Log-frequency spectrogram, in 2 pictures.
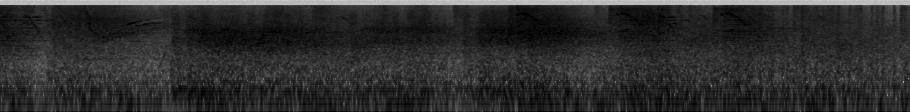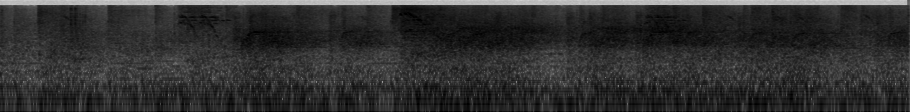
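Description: Beam sabers clash and slash with sharp hissing strikes.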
